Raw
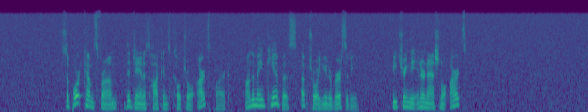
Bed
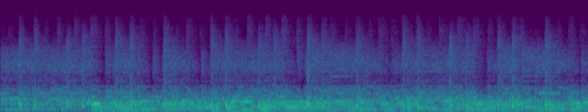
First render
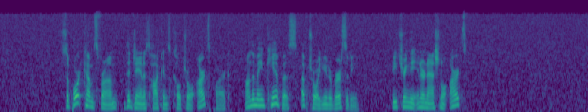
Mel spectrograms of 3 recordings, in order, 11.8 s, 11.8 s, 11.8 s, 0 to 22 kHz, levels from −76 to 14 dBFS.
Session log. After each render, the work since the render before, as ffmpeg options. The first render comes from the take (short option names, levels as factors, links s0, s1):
-af "afftdn=nr=12:nf=-40"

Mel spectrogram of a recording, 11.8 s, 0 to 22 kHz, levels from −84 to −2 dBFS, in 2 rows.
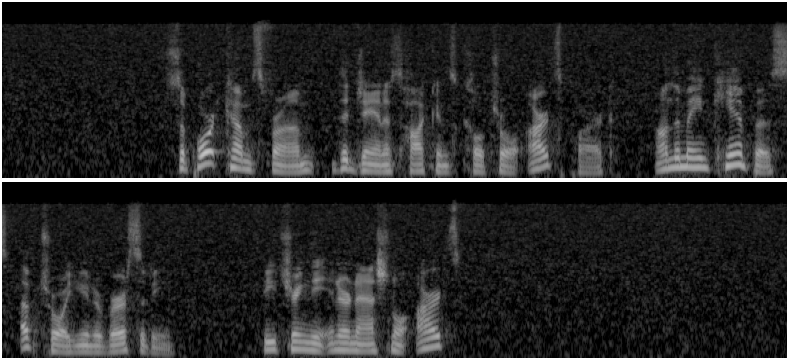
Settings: -af "volume=0.335"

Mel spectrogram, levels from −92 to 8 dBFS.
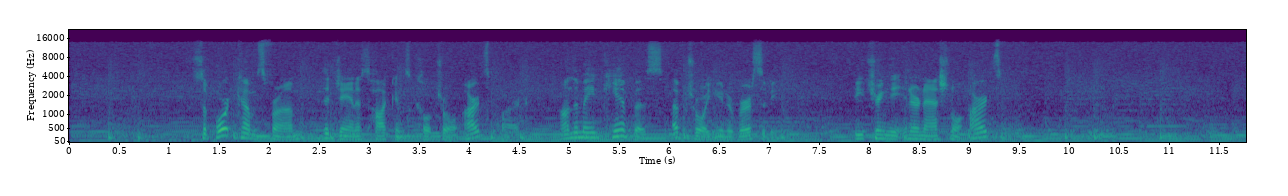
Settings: -filter_complex "[1:a]volume=0.188[s0];[0:a][s0]amix=inputs=2:normalize=0"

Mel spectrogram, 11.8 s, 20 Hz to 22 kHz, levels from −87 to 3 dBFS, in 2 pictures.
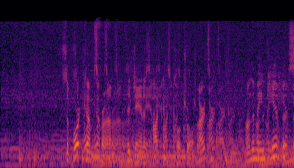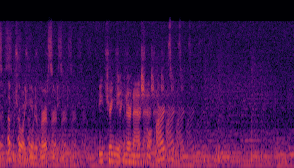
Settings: -af "aecho=1:1:199|398|597|796|995|1194|1393:0.422|0.228|0.123|0.0664|0.0359|0.0194|0.0105"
